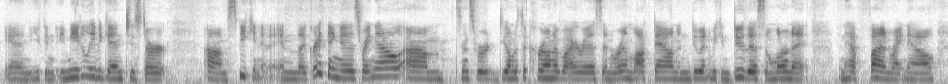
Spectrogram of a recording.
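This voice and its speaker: A woman's voice: a little high, fairly even intonation, normal speed, a little hiss or hum. A middle-aged woman narrating a casual home unboxing in a chatty, upbeat, enthusiastic way. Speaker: homeschool vlogger. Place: indoor room at home.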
